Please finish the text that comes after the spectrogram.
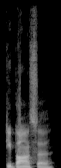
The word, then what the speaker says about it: Dybantsa: The pick and roll sets are weird because AJ Dybantsa clearly, or Dybantsa, that's what they were talking about on the commentary today. That's the proper way how to say his name.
